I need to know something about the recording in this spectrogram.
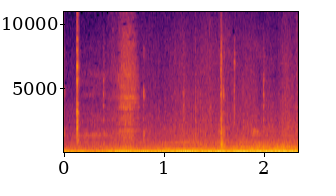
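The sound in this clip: Steady car engine and road rumble as the car is driven around aimlessly. A continuous low hum plays alone, with no talk.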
